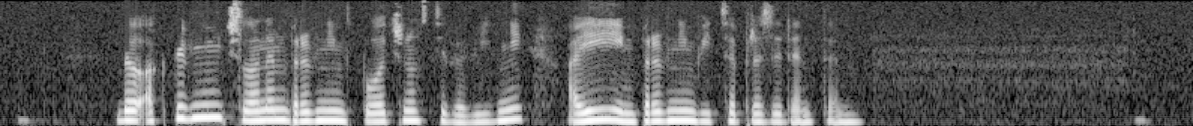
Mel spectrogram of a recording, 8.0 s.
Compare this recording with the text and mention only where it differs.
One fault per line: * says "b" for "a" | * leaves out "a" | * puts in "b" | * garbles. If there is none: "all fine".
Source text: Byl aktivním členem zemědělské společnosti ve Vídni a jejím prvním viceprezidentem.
* says "prvním" for "zemědělské"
